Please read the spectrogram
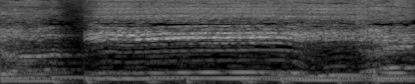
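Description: Greek song: a voice holds one long sung note over a low backing line, then breaks off shortly before the end.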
